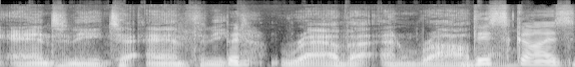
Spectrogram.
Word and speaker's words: Rather: Rather. In Australia, we say Rather. But if it's his name, so he would say Rather. Americans pronounce it Rather.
